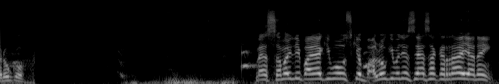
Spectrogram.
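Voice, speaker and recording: A man's voice: high voice, a bit bright. A man talking casually to his dogs and viewers on his farm, coaxing and scolding them and calling them son.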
